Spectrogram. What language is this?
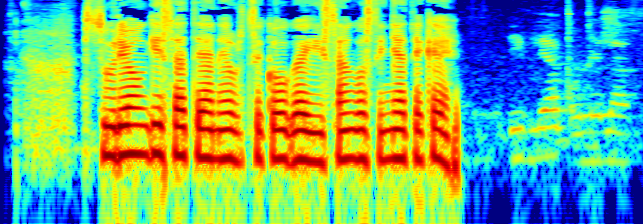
Basque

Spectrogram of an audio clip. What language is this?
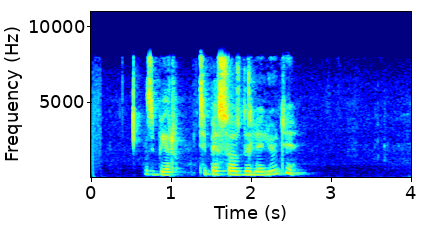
Russian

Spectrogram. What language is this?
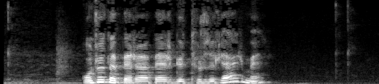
Turkish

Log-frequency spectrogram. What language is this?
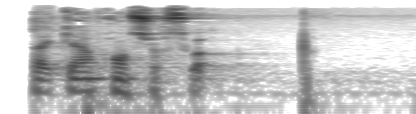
French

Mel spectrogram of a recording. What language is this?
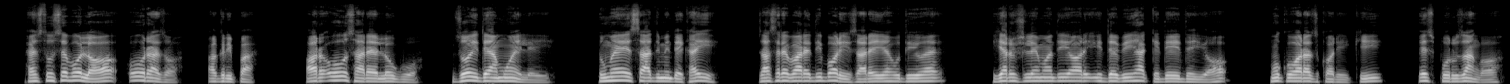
Mahasu Pahari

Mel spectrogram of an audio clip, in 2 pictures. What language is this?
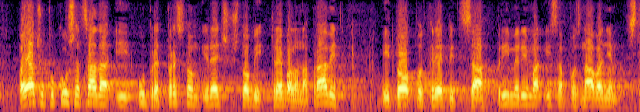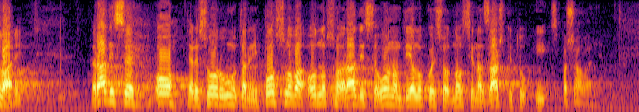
Croatian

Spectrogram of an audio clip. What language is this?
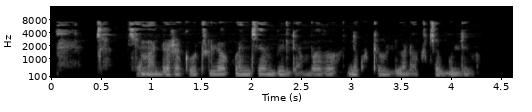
Swahili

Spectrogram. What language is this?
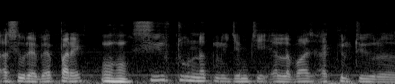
Wolof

